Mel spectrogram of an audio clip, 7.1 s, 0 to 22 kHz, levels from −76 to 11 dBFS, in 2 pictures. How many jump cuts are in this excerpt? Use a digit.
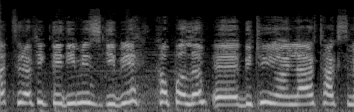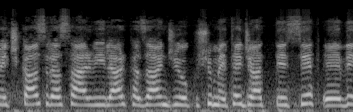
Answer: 1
